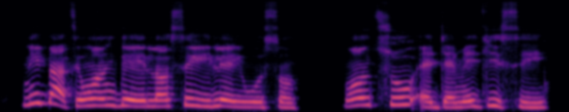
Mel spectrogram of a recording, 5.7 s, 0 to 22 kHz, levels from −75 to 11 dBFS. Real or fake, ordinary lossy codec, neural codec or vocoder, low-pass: fake; none; autoencoder, 48 kHz, 128 numbers a frame, DAC-VAE, trained on Japanese speech; none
